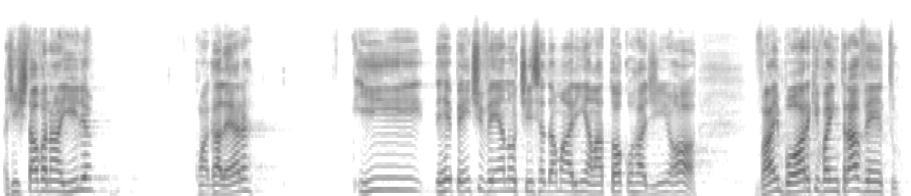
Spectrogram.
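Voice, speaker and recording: Middle-aged male pastor, fairly high voice, lively storytelling sermon, long church-hall reverb. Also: normal speed, long pauses, clean tone. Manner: storytelling, animated, acting out quoted voices.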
